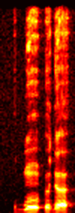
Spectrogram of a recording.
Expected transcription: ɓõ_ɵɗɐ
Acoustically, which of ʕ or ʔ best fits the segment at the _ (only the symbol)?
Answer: ʔ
